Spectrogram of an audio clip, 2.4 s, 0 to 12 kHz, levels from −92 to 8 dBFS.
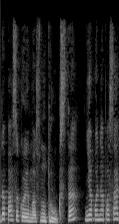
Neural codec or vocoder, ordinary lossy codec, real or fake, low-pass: none; MP3, 64 kbps; real; 10.8 kHz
